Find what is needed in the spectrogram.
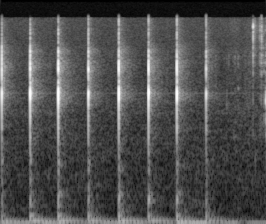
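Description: A quick run of about eight or nine light taps, evenly spaced at roughly four or five a second.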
